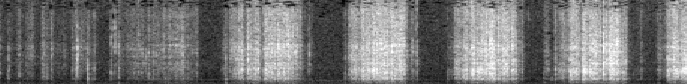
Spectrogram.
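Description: Long manicured nails repeatedly scratch the black abrasive scouring side of a dry kitchen sponge, held in the hand over its orange foam base, while a second identical sponge lies untouched on a wooden table. Faint light ticks and scratches give way to five louder bursts of dry, bright, rasping scratching, separated by short quiet gaps.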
